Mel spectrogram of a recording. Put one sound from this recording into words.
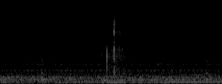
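A plastic bottle drops into a cardboard box with a soft thud.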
